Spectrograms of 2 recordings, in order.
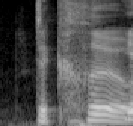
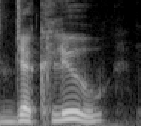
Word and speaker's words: Declou: Declou. Yeah, okay. – Technically it's Declou. But I don't expect anybody to do the French pronunciation, so just a clue is fine.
